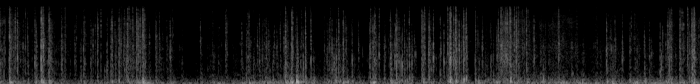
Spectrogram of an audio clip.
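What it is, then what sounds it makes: Paper sandwich wrapper. A thin printed McDonald's paper sandwich wrapper is held flat in both hands in front of the mic while fingertips crinkle it and scratch its surface. The result is a steady stream of dense, bright crackles and papery scratches over soft, low, muffled handling thumps, with short bursts that rise and fall throughout.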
